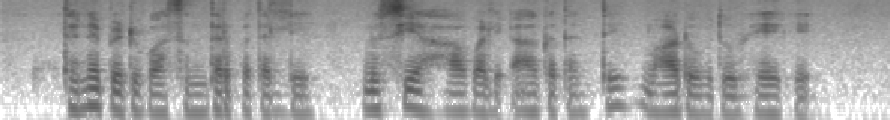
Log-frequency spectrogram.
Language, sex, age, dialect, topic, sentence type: Kannada, male, 18-24, Coastal/Dakshin, agriculture, question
